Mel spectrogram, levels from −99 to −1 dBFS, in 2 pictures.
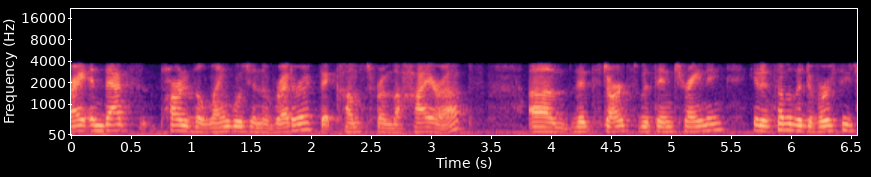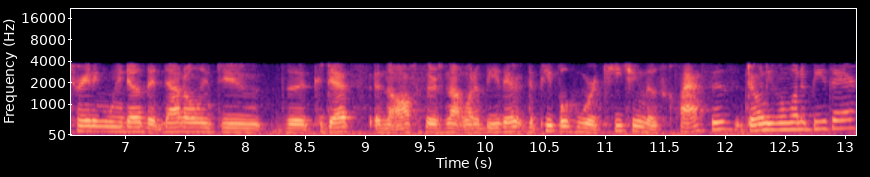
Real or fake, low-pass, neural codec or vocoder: real; 3.6 kHz; none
